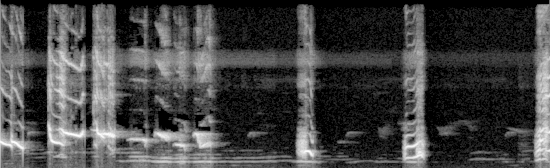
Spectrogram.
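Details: Kacer, the Oriental magpie-robin, opening its tail while singing to provoke a fight: a quick cluster of whistled and warbled notes, then single sharp notes spaced about a second apart.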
